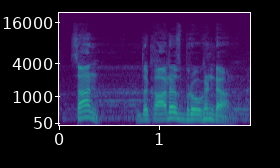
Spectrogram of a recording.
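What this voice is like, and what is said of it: Imitated thick Indian accent. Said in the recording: “how thick my dad's accent was when he moved to Canada, but it never got thinner ... My dad had this ability to give everything an accent ... My dad would fuck up sounds”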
